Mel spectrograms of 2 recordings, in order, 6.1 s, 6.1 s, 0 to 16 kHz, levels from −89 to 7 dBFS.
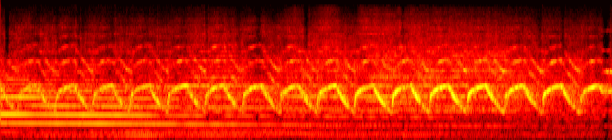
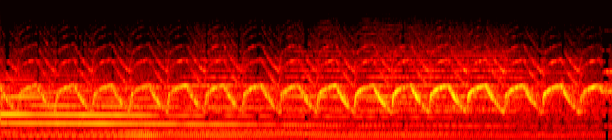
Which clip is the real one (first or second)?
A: second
